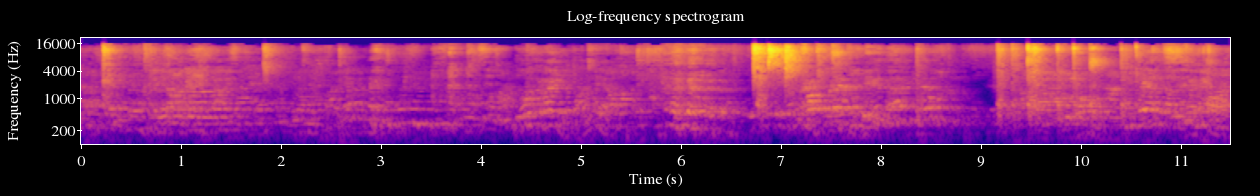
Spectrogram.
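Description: Several women chatter in the background.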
